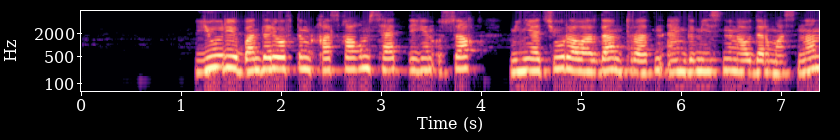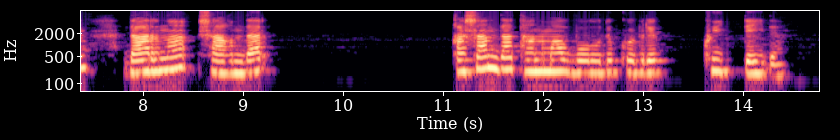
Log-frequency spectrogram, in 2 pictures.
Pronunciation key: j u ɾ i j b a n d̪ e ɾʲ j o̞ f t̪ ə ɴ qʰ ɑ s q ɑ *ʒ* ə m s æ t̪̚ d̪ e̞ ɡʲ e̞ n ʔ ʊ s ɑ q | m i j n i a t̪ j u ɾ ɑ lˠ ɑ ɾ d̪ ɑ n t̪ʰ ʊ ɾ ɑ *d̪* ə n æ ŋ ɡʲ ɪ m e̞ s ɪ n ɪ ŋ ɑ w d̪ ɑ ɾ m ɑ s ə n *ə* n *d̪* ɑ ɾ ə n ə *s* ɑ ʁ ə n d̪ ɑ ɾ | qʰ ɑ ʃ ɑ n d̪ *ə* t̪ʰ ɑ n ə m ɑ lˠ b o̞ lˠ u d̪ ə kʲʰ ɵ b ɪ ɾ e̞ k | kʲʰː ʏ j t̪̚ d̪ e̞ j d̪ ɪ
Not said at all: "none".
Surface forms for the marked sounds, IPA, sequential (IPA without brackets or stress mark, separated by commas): ʁ, t̪, ɑ, d̪, ʃ, ɑ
